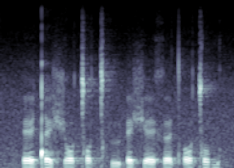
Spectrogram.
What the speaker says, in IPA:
ɛ ǃ ɛ ʃ ɔ ǀ ɔ ǀʰ ɯ ʔ ɛ ʃ ɛ x ɜ tʼ ɔ ǀ o ɡ

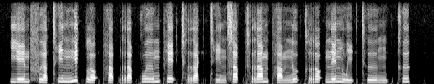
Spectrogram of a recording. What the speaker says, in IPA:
j eː˧ m f ɯ˨˩ a̯ tʰ i˧ n ŋ e˥˩ k̚ p l ɔ˨˩ ʔ pʰ a˨˩ p̚ r a˨˩ p̚ k w ɯː˦˥ m pʰ e˦˥ ʔ kʰ r a˨˩ k̚ tʰ i˩˦ n s a˦˥ p̚ kʰ r a˥˩ m pʰ a˧ m n u˥˩ ʔ kʰ r ɔ˥˩ ʔ n e˥˩ n w i˨˩ ʔ tʰ ɯ˧ ŋ | kʰ ɯ˦˥ k̚

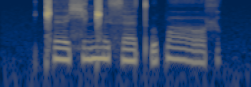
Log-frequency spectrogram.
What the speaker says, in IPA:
ǁ ɛː ɕ ə ŋ͡ǁ ɪ s æ tʼ ʊ p ɑː x

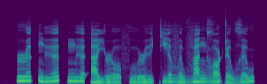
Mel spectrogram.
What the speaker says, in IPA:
ɹ ə˦˥ k̚ ŋ ɨ˧˥ ə̯ | m ɨ˧ ə̯ ʔ a˨˩ j ɹ o˨˩˨ f u˨˩ ɹ ɨ˨˩˦ c i˧ ə̯ v ə˨˩ w v a˧ n ɣ ɔ˧˥ ʈ ə˨˩˨ w ɣ ə˧˥ w

